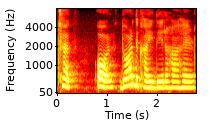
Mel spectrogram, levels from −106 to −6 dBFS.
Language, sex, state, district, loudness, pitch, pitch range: Hindi, female, Chhattisgarh, Bilaspur, -17 LUFS, 225 Hz, 210-235 Hz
